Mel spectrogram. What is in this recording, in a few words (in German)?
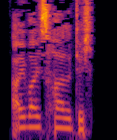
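"eiweißhaltig", german; adjectives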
